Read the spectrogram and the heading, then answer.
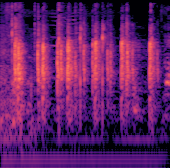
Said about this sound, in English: My goodness. Oh, clap for the Lord.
